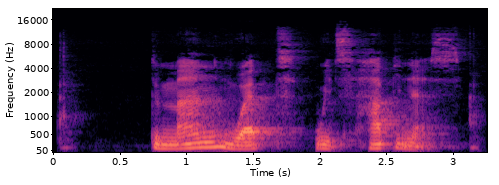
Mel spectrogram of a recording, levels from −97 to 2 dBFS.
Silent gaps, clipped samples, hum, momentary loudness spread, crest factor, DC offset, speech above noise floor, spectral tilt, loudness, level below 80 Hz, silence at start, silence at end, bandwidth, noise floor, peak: none; under 0.1%; none; 12 LU; 20 dB; under 0.1%; 50 dB; -6.5 dB/octave; -28 LUFS; -66 dBFS; 0.05 s; 0.1 s; 13 kHz; -78 dBFS; -10 dBFS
